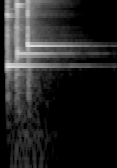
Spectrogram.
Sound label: correct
